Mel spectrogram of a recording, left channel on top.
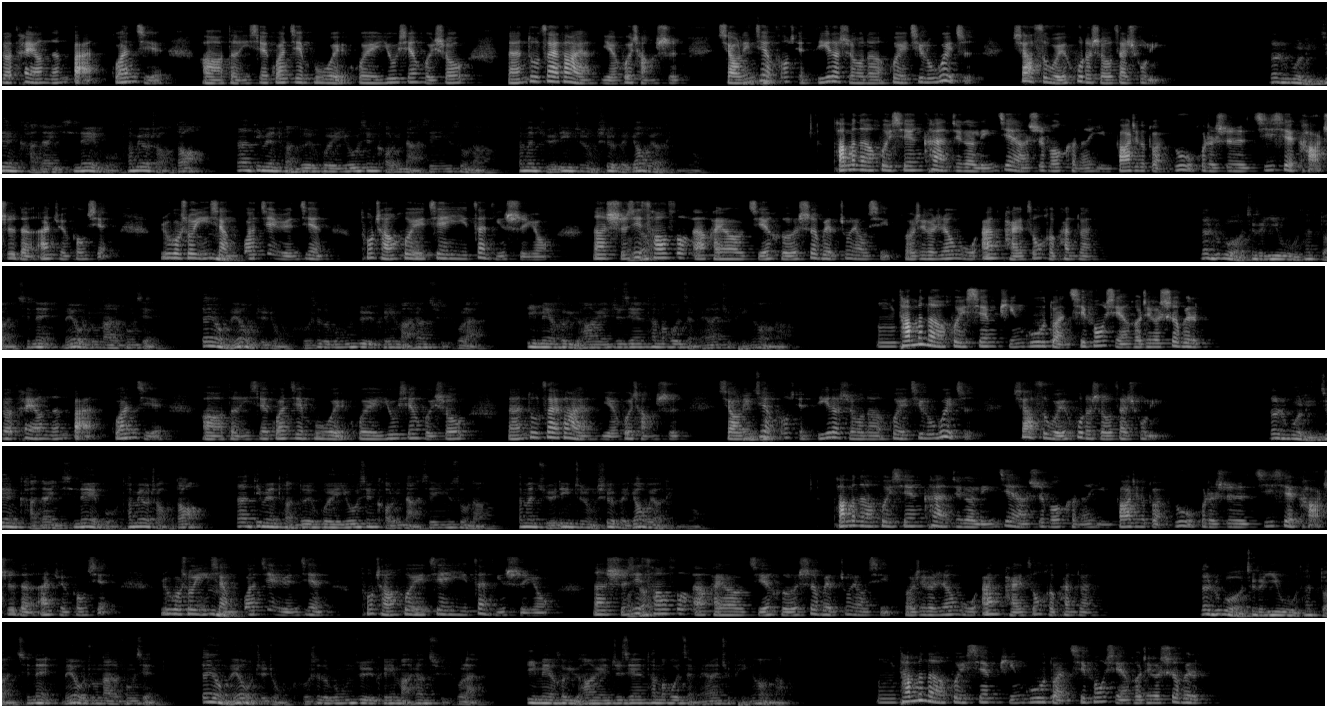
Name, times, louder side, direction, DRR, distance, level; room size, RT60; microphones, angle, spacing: voice 1, 0.0-11.6 21.6-37.4 48.5-51.7, left 4 dB, 40° left, 7 dB, 1.0 m, -35 dB
voice 2, 12.7-15.2 15.6-18.1 18.4-20.2 28.5-28.8 32.7-33.0 38.5-41.3 41.7-44.5 45.0-47.6, right 1 dB, 30° right, 6 dB, 3.3 m, -40 dB
23.5 x 11.5 x 2.3 m, 0.37 s
head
